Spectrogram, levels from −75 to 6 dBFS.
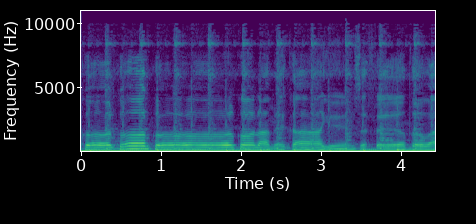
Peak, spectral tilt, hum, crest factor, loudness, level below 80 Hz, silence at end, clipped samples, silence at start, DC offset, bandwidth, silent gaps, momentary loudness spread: -4 dBFS; -6 dB/octave; none; 14 dB; -21 LUFS; -30 dBFS; 0 s; under 0.1%; 0 s; 20%; 10.5 kHz; none; 6 LU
